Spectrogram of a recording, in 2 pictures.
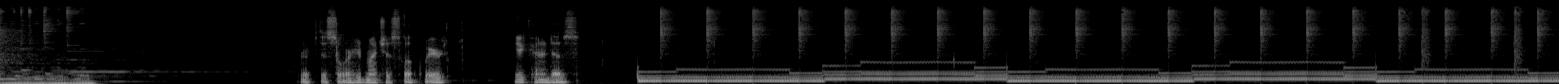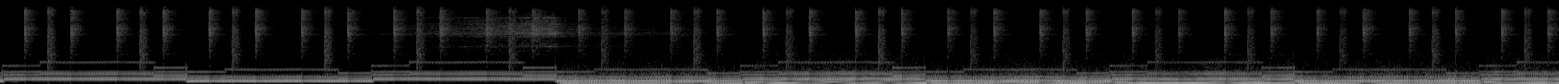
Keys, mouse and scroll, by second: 1.0 3, 2.3 KP_1, 2.5 KP_3, 4.7 ctrl+z, 7.1 e, 10.3 r, 12.5 middle click, 13.5 g, 15.7 2, 16.7 click, 17.9 click, 19.2 g, 20.5 middle click, 23.5 3, 23.7 click, 24.4 shift+click, 25.0 KP_1, 25.3 KP_3, 26.9 e, 28.7 s, 31.0 ctrl+z.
